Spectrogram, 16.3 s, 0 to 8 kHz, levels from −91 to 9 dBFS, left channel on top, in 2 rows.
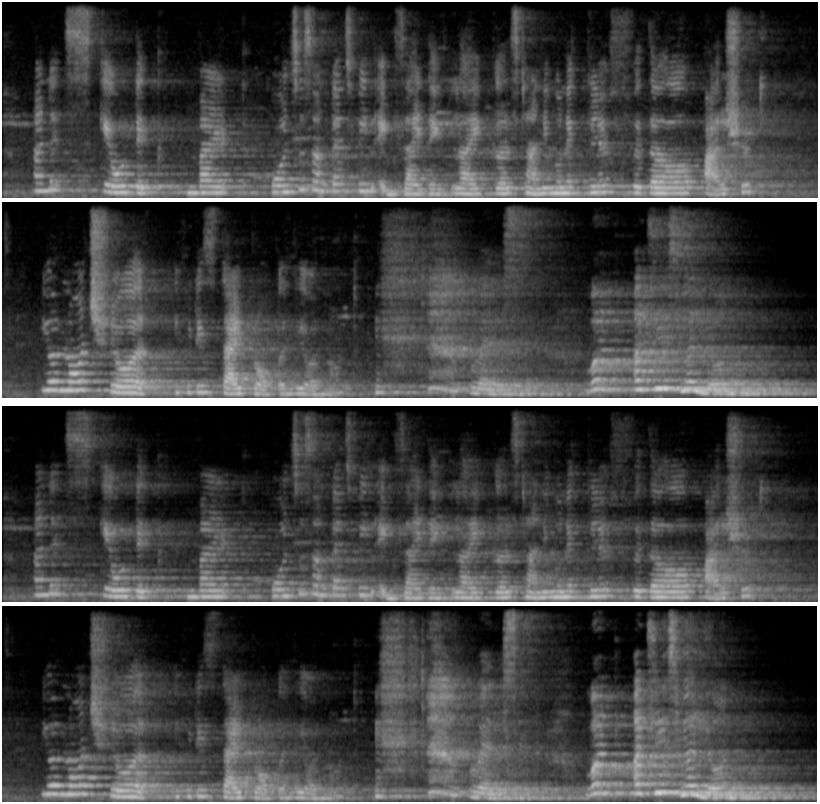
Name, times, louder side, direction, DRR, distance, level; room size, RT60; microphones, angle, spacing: voice 1, 1.0-1.5 1.8-2.3 2.7-7.5 8.6-9.6 10.0-11.6, left 2 dB, 25° left, 9 dB, 0.5 m, -22 dB
voice 2, 11.9-13.7 14.0-15.5, equal, 50° right, 0 dB, 2.7 m, -20 dB
26.5 x 23.0 x 5.2 m, 2.5 s
head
